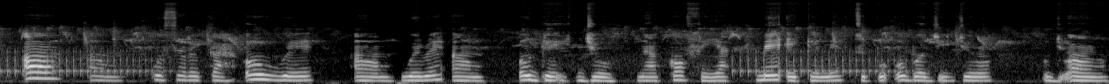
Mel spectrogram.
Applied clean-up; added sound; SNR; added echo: none; Bird vocalization, bird call, bird song; 19 dB; none.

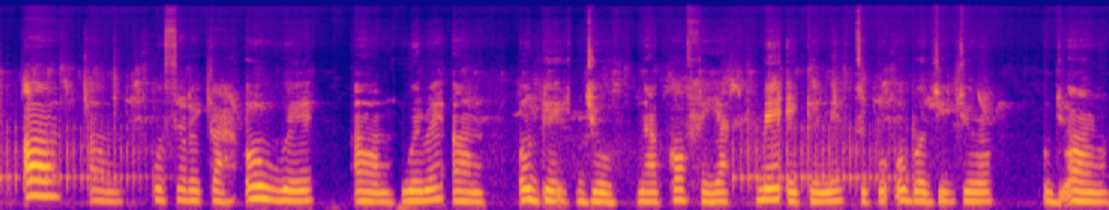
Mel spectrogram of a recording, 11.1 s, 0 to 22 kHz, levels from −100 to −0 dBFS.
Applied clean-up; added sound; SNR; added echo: neural mask model RNNoise.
